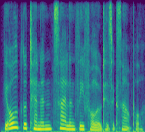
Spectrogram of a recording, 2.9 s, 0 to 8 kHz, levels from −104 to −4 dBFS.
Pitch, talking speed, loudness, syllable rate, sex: 210 Hz, 145 wpm, -16 LUFS, 5.5 syllables/s, female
